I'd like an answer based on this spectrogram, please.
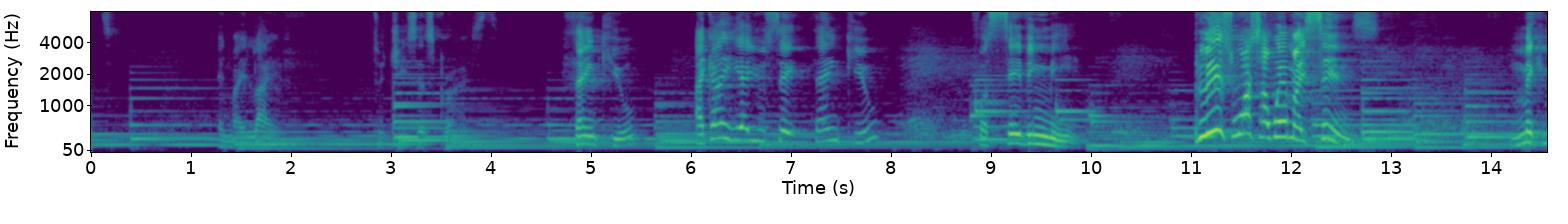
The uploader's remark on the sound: Preached at the First Love Experience Service.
